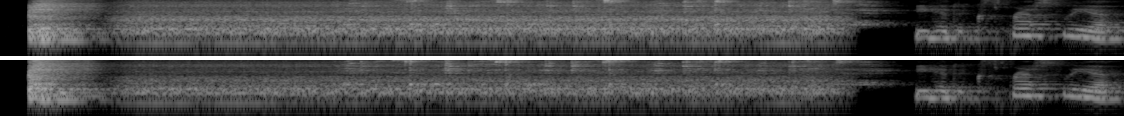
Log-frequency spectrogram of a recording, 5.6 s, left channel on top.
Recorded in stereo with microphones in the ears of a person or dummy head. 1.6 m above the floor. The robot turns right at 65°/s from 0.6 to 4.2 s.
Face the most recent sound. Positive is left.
turn(degrees=-10)  # may be behind; listen again after turning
